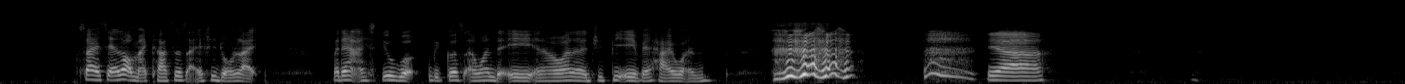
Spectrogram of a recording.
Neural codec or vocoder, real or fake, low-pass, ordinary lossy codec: none; real; 7.2 kHz; none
